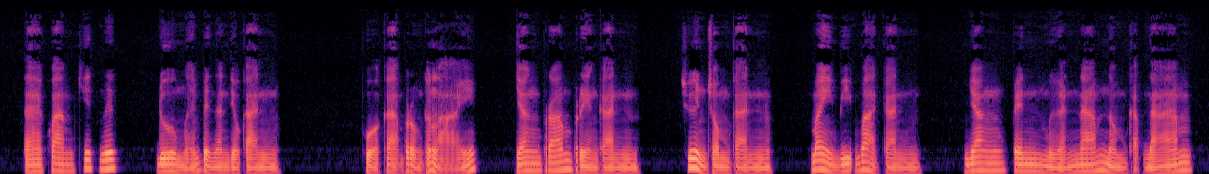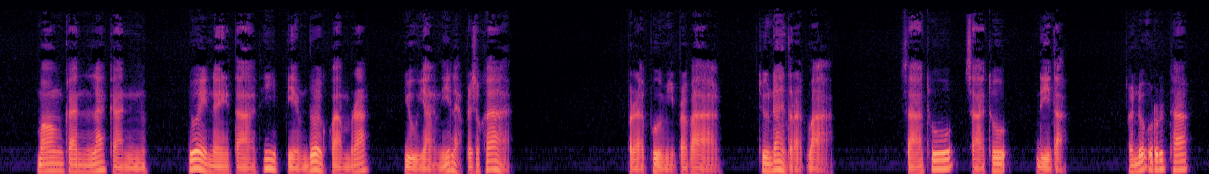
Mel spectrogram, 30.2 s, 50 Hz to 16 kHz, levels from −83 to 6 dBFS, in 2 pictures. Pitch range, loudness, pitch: 75-110 Hz, -18 LUFS, 85 Hz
